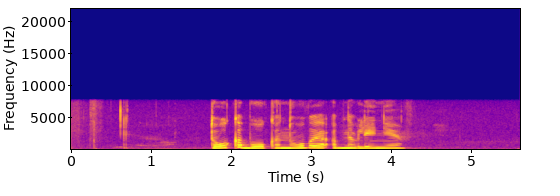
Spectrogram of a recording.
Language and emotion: Russian, neutral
